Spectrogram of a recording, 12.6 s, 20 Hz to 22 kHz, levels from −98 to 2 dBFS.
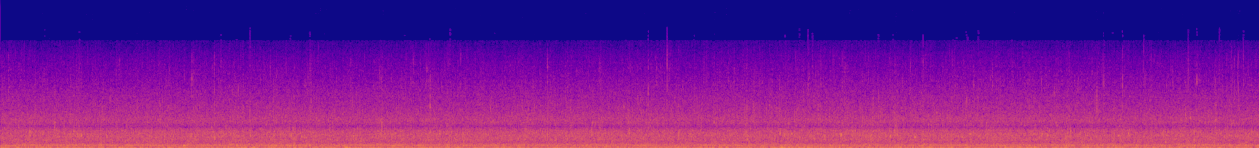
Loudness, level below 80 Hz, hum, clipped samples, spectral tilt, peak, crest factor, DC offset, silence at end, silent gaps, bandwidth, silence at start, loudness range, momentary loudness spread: -34 LUFS; -58 dBFS; none; under 0.1%; -4 dB/octave; -20 dBFS; 14 dB; under 0.1%; 0 s; none; 16.5 kHz; 0 s; 0 LU; 1 LU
